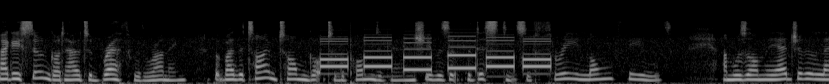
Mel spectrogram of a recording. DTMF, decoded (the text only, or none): 782687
